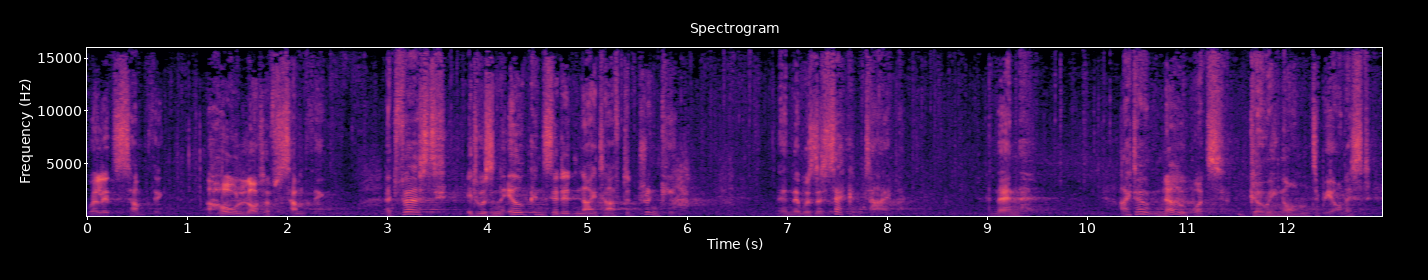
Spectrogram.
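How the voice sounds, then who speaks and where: A man's voice: mid-range voice, sing-song, normal speed, long pauses, close to an everyday voice. A man playing a witty, proud aristocratic mage in a video game, arch and droll. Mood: wry, sheepish. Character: witty, proud male aristocratic mage, dryly self-mocking. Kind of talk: video game character acting. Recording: roomy long reverb, noisy ambience.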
